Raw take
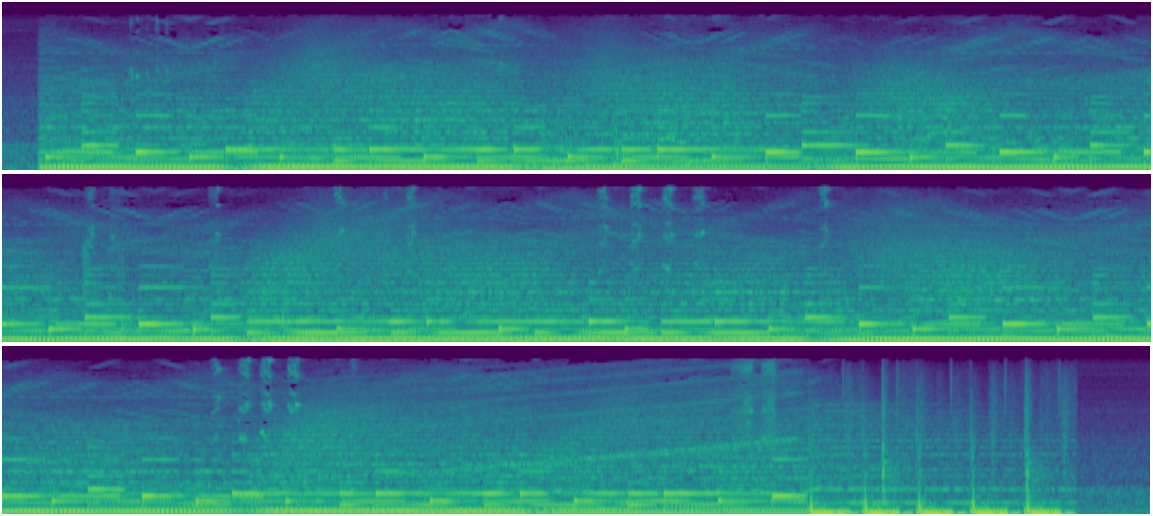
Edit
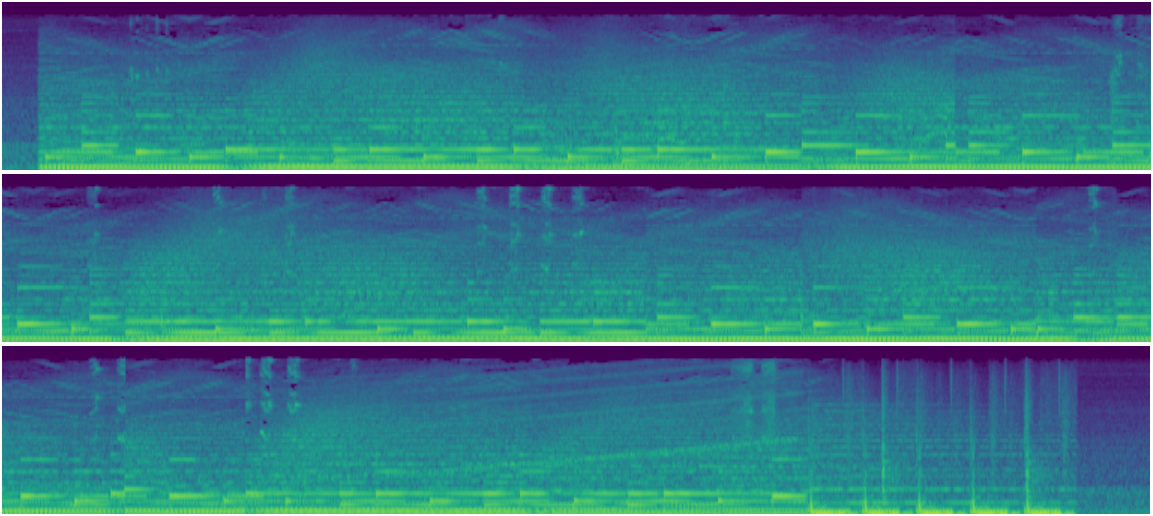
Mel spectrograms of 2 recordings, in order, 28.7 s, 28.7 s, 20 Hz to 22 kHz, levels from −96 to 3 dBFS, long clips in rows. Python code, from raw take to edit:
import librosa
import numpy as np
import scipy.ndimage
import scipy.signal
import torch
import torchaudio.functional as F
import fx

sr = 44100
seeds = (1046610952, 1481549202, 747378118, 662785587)

y = fx.edit(x, sr, fx.move(start_s=7.94, length_s=1.01, to_s=21.18),
    fx.swap(start_s=15.95, length_s=0.67, other_s=18.57, other_length_s=1.3), tone=tone)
